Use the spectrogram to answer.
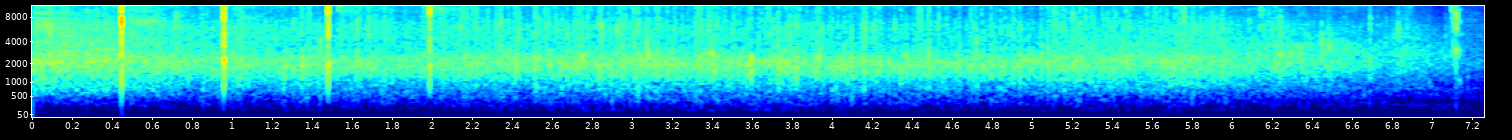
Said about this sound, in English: Last semester, we delivered 15,361 meals with 263 faculty, staff, and student volunteers that helped make sure everybody that was in isolation or quarantine was fed. So, if you helped with that, thank you. Can we give a round of applause for them?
